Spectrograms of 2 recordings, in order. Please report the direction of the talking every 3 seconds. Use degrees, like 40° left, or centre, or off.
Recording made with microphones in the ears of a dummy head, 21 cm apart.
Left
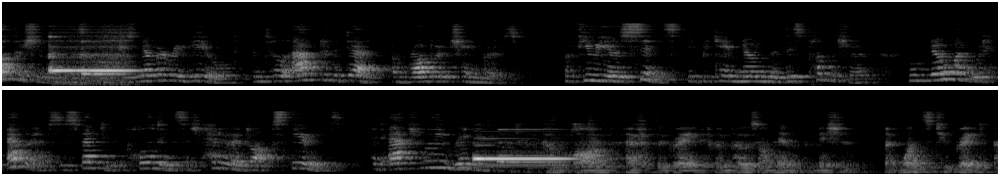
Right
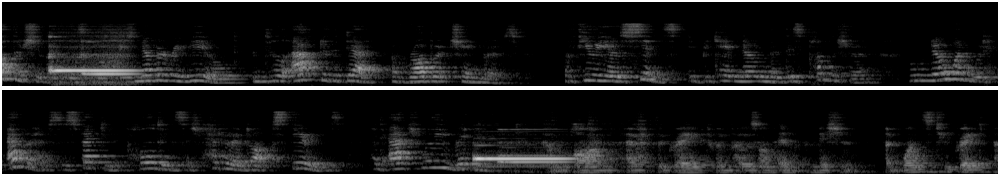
60° right, 30° right, 20° left, 50° left, 50° left, 50° left, 50° left.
